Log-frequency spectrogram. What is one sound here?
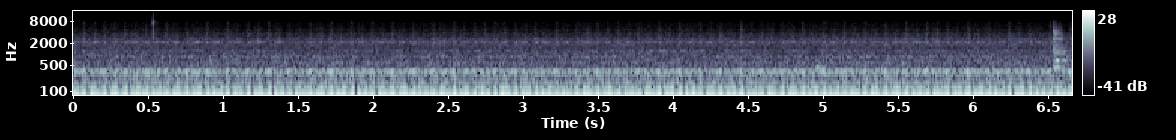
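A tractor engine idles steadily nearby.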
